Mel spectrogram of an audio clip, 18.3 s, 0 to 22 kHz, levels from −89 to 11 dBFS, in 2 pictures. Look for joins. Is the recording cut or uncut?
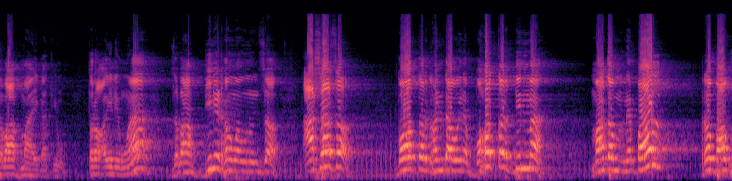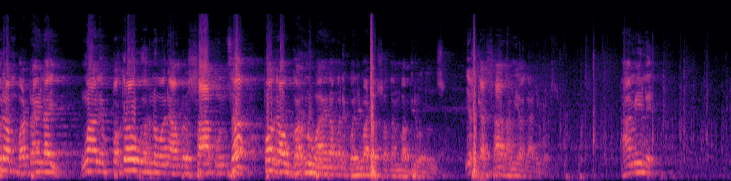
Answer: uncut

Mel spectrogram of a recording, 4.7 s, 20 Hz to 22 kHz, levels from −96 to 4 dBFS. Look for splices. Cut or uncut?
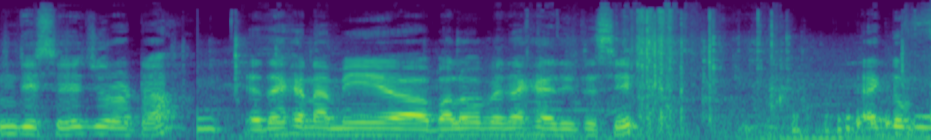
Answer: cut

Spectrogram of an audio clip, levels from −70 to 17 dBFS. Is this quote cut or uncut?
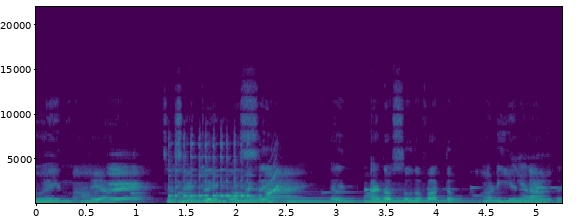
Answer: uncut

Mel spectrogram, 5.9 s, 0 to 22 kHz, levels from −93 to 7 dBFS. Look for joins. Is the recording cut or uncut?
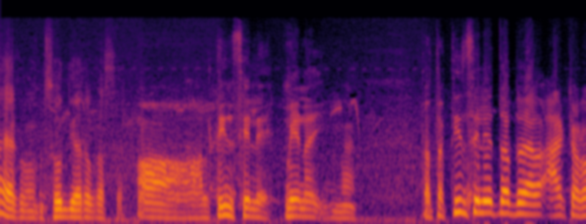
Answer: uncut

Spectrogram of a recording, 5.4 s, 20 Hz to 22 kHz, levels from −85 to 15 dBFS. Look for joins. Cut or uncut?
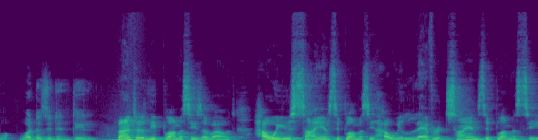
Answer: cut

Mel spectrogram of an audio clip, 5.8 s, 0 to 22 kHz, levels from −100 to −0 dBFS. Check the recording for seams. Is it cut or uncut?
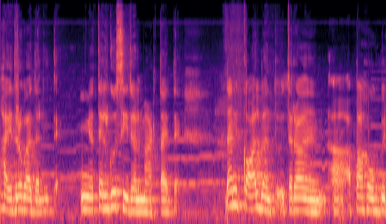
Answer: uncut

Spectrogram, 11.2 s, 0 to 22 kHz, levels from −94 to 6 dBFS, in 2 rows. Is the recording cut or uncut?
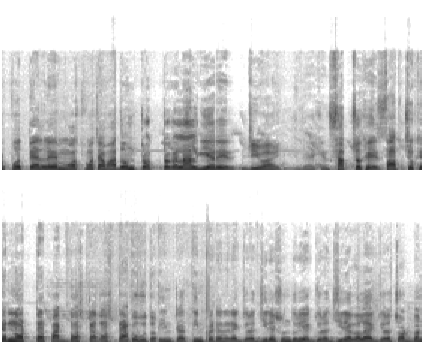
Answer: cut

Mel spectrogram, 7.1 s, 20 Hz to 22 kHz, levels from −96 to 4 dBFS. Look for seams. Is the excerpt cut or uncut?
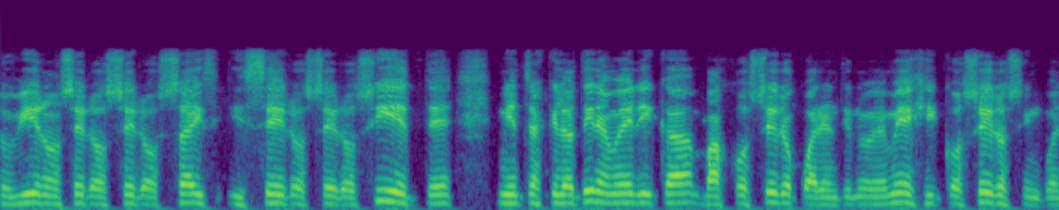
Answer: cut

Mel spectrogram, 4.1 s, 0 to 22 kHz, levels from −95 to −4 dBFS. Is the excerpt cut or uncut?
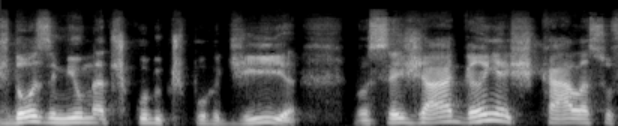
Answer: uncut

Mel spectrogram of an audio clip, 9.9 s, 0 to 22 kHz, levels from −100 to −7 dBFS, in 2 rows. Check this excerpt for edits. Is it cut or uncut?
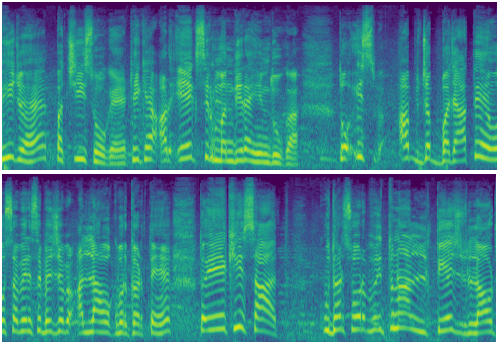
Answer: uncut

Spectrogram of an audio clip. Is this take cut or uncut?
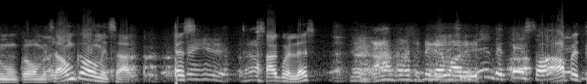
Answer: cut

